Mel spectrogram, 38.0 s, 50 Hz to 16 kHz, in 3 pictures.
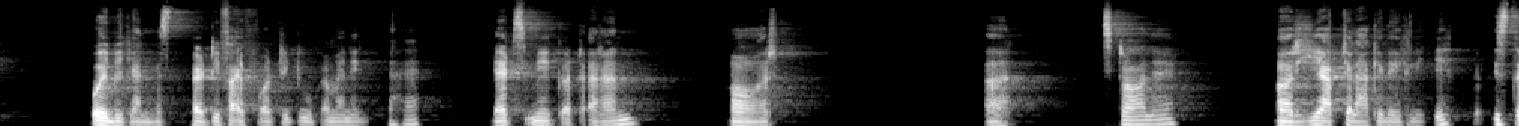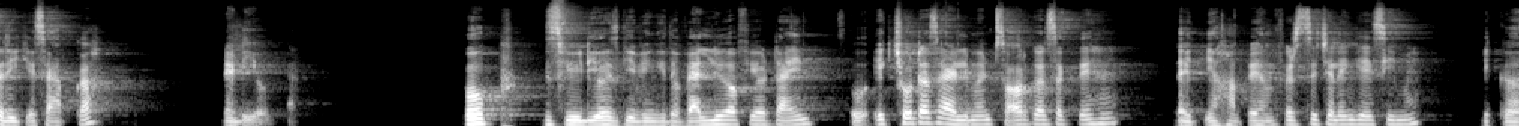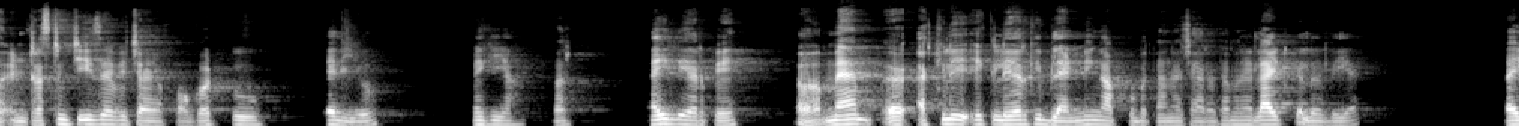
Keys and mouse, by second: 1.0 click, 3.2 click, 4.3 click, 5.6 click, 11.1 click, 11.9 space, 12.4 click, 13.7 click, 14.5 click, 15.3 click, 19.2 click, 20.5 click, 22.8 click, 25.6 click, 30.6 click, 33.3 click, 35.7 click.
